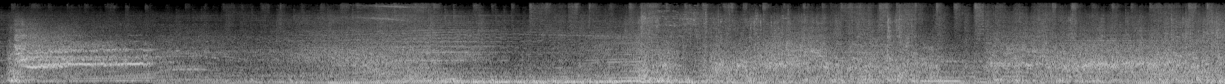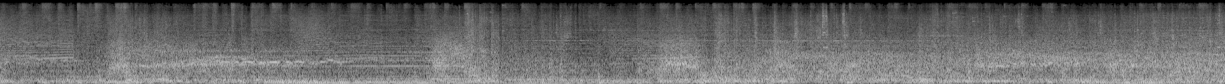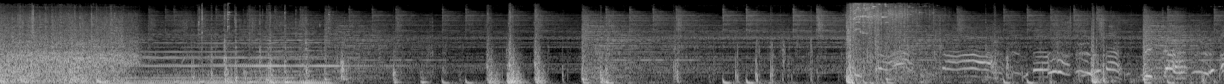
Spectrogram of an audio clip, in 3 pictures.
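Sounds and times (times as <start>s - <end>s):
powerful 1400-horsepower car engine roaring and revving: 0.0s - 33.2s
car tires squealing and skidding: 0.0s - 36.7s
laughter: 33.8s - 36.7s.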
